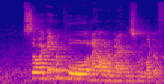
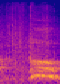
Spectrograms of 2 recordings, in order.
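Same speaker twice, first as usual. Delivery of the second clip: sharp, high intake of breath; excited gasp; 10 semitones higher than usual. Real, not acted. Unboxer pulls out the next item, excited gasp.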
